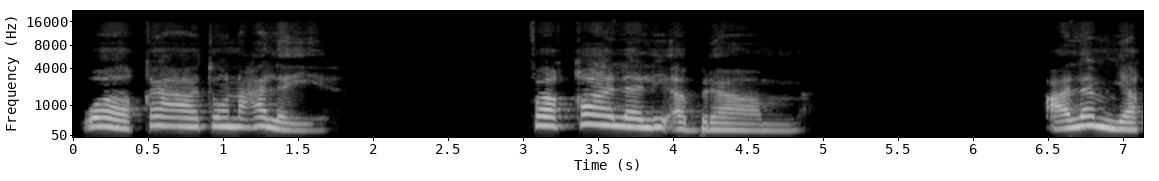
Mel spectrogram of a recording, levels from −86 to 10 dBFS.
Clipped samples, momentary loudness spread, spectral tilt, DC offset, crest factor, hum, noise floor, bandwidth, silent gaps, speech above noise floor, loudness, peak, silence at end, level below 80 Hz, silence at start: under 0.1%; 16 LU; -7 dB/octave; under 0.1%; 18 dB; none; under -90 dBFS; 15 kHz; 1.84-3.03 s, 4.95-6.47 s; over 68 dB; -23 LUFS; -8 dBFS; 0 s; -80 dBFS; 0.1 s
